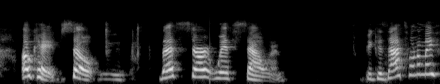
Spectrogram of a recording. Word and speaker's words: Samhain: Yes, because it's spelled Samhain. It's pronounced Samhain, or something along those lines. There are slightly different pronunciations depending on where you are.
